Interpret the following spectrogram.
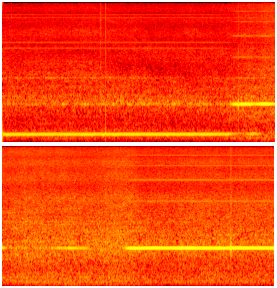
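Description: Sustained electronic tones closing out a hardcore song recording, over a faint hiss. A low steady tone holds for about four seconds and stops. A higher steady tone takes over, broken at first and continuous from about six seconds in.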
